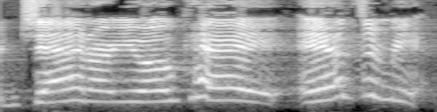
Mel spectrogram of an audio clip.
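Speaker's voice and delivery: high, loud calling into the brush. Retold or imitated. Dad searching the woods for Jen, calling out in a high loud shout. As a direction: shout as if hunting for a lost child. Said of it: "he kept calling to me".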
